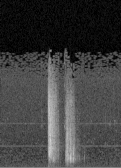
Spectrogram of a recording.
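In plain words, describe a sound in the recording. A block is set down with a soft thud.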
